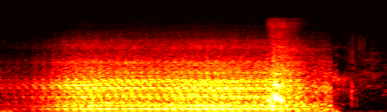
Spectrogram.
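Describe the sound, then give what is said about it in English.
The engine of a heavy red breakdown truck rumbles steadily with low droning tones, swelling as it backs onto a parking lot and maneuvers, then a brief hiss of released air before the sound drops away. No voices. “He backs the truck on the parking lot.”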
